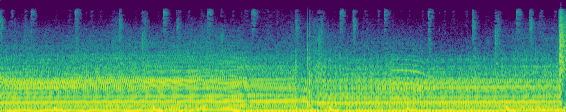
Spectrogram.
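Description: Electric Porsche Taycan in the racing game TDU Solar Crown, a steady high synthetic whine holding loud and continuous, bending slightly in pitch midway, with faint tire and road noise underneath.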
